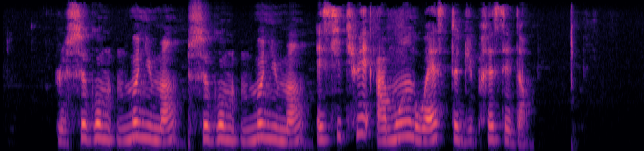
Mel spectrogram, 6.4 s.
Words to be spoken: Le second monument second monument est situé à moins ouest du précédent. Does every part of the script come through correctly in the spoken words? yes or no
yes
